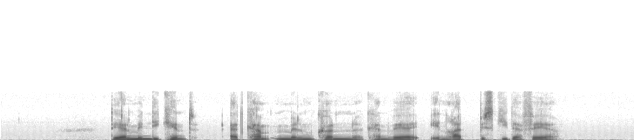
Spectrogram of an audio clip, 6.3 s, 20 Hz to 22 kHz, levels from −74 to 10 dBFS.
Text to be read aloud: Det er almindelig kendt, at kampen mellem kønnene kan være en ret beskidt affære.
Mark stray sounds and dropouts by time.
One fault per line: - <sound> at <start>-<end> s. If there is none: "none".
none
